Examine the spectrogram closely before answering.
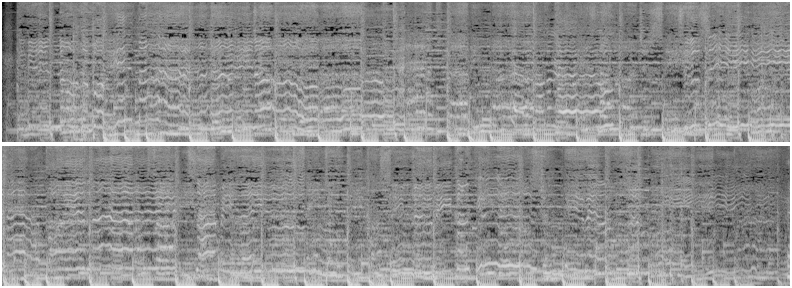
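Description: A pop R&B duet plays loudly and continuously, with a steady thumping beat and deep bass under layered, melodic sung vocal lines that run through the whole stretch.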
